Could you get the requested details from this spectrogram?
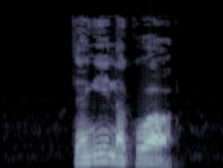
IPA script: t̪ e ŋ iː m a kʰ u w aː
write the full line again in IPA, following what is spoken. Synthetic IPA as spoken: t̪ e ŋ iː n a k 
